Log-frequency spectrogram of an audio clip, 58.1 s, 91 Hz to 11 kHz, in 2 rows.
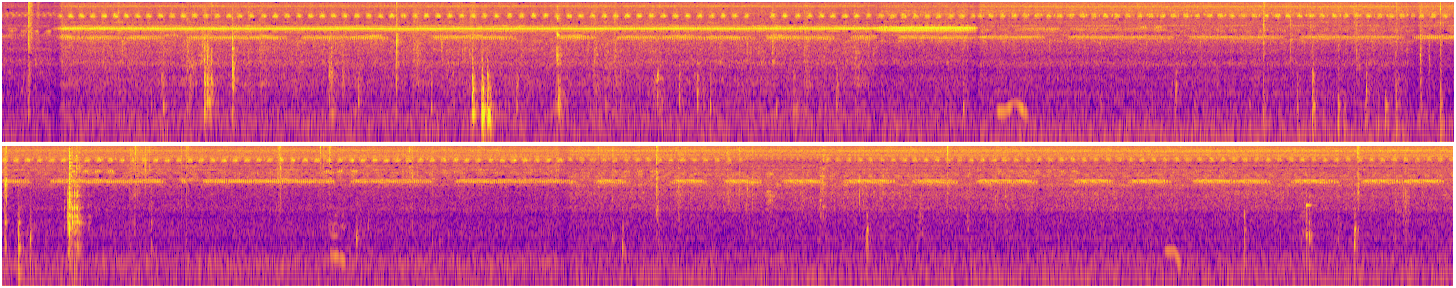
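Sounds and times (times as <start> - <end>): crickets trilling: 0.0 - 58.0.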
